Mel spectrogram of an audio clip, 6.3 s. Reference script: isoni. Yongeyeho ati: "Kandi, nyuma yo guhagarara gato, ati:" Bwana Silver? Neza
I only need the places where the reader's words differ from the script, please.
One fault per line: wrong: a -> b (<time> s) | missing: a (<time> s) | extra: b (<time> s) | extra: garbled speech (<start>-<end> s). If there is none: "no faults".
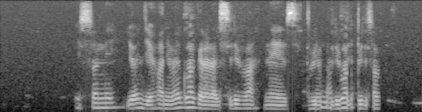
missing: ati Kandi (2.4 s)
missing: gato ati Bwana (3.3 s)
extra: garbled speech (4.5-5.7 s)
